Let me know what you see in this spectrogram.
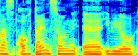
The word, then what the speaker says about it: Ibibio: Mich hat heute am meisten gekriegt, irgendwie ein Song zum Tanzen, golden, warm, klebrig, Honeybee von Ibibio Sound Machine.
